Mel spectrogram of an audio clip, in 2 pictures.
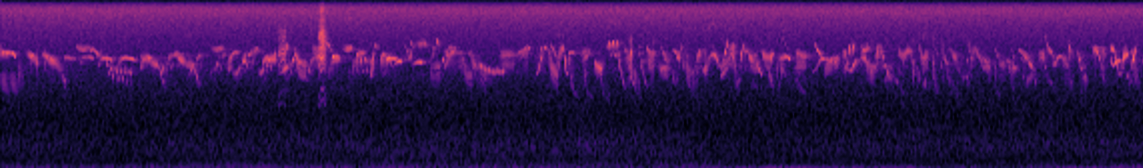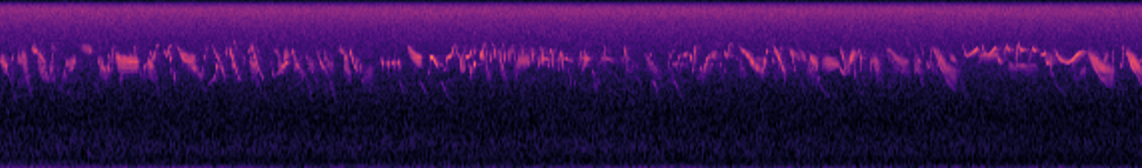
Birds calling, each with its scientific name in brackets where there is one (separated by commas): Eurasian Skylark (Alauda arvensis), Hawaii Amakihi (Chlorodrepanis virens)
